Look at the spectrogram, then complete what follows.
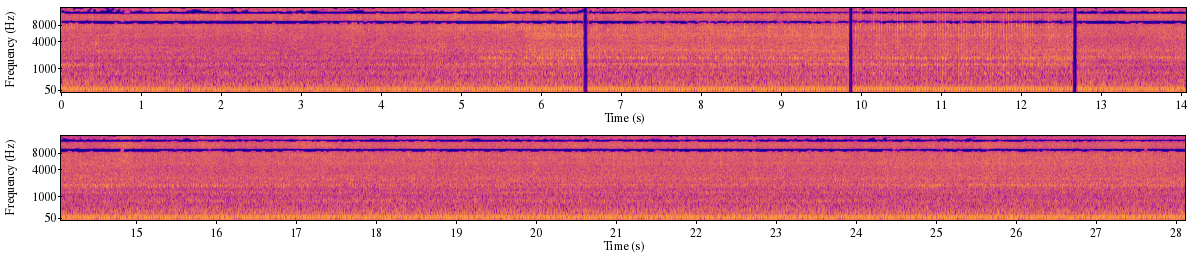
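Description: Tractor-driven groundnut thresher running steadily at working speed, the Swaraj tractor's engine pulling under load with the thresher's drum and blower churning as peanut vines are fed in. The sound drops out very briefly three times.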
